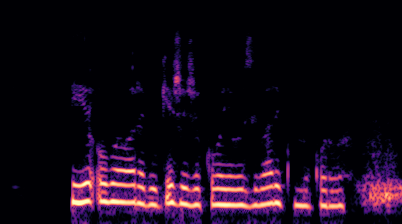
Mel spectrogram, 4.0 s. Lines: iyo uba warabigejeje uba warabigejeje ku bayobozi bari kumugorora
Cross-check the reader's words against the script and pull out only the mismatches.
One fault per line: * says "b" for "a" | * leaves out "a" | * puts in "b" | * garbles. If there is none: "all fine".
* leaves out "uba warabigejeje"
